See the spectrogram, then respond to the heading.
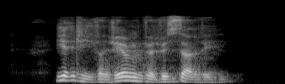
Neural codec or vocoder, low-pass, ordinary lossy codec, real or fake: autoencoder, 22.05 kHz, a latent of 192 numbers a frame, VITS, trained on one speaker; 9.9 kHz; AAC, 48 kbps; fake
